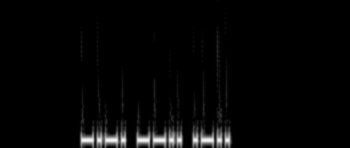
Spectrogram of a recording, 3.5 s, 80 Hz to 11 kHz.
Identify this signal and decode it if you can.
Morse code, heard as a keyed tone, about 30 wpm, 700 Hz. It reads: CZL
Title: USA Call Sign Postfixes - 3 Letters 30wpm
